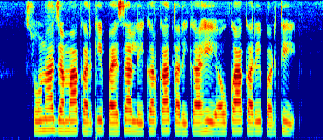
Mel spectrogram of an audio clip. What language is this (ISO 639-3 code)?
hne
